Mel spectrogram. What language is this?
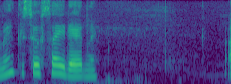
Portuguese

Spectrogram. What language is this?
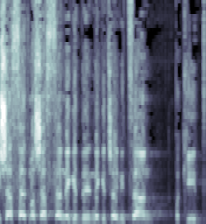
Hebrew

